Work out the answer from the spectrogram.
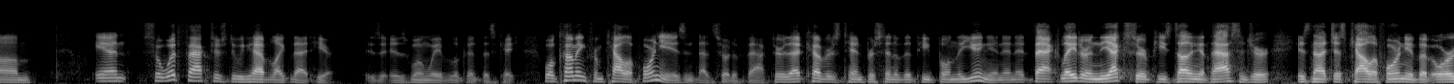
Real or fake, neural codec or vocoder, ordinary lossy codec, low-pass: fake; codec, 16 kHz in and 24 kHz out, 0.9 kbps, LongCat-Audio-Codec, four codebook decoder; Opus, 24 kbps; 7.2 kHz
